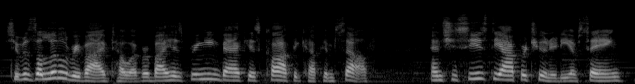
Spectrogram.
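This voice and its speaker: A woman's voice: on the low side, expressive, brisk, a little mellow, soft background music. A woman reading scripted literary narration for a dramatized audiobook.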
